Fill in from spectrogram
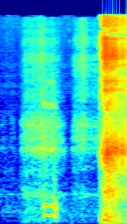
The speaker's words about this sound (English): Oh, wait. That was just me snoring.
